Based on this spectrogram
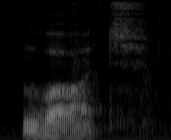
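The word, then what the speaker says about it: watch: ये साइलेंट हो जाता है, टी पढ़ने में नहीं आएगा। CH, वॉच।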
